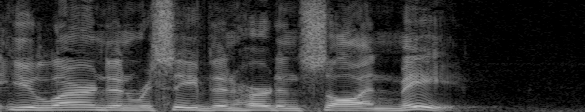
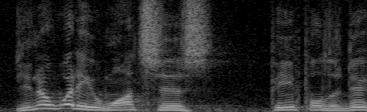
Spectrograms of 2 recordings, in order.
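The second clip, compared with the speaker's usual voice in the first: usual speaking voice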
